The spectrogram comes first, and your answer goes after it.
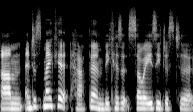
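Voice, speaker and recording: A woman with an Australian accent, on a very clean recording with a silent background. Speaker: doula and author. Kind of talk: interview conversation.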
